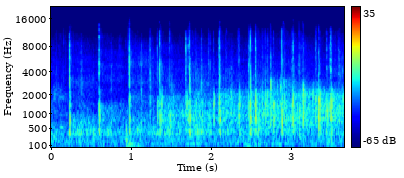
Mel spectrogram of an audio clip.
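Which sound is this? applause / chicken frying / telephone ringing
applause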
